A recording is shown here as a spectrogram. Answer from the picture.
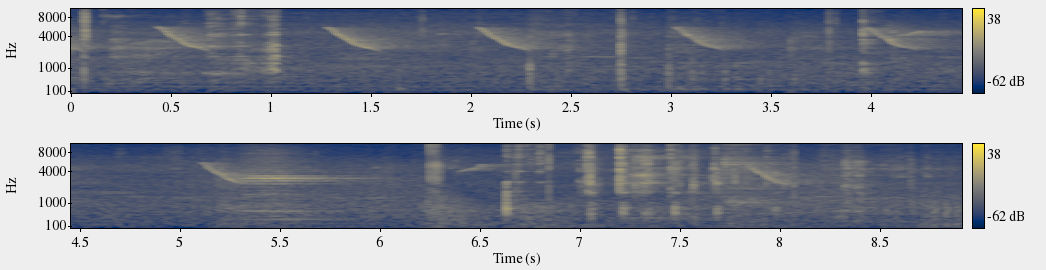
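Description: A bird calling again and again in short, high notes that each fall in pitch, roughly one every half second to a second, with a few sharp clicks and knocks among them.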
